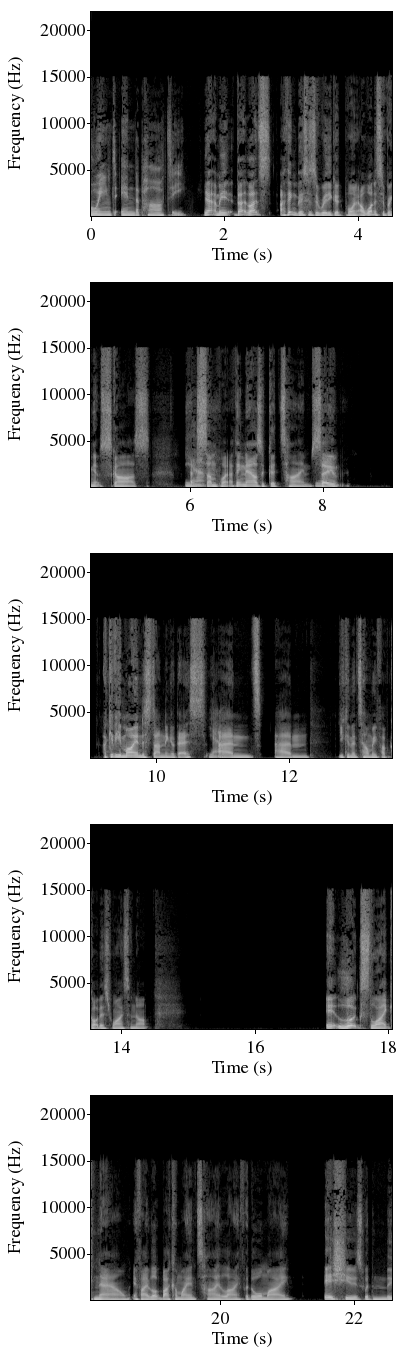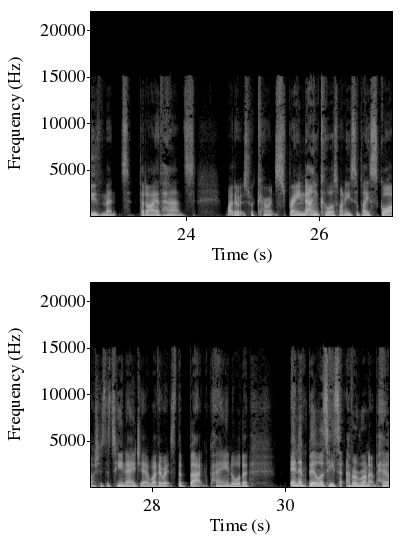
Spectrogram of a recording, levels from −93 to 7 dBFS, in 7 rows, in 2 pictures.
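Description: No technical faults can be heard in the recording.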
